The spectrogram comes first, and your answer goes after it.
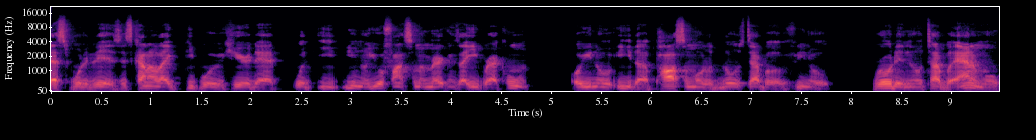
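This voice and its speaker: A man with a Haitian accent speaks at a fairly quick pace. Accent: Caribbean (Haitian). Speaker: political commentator, vlogger. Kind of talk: casual monologue commentary. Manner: conversational, filler-heavy.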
